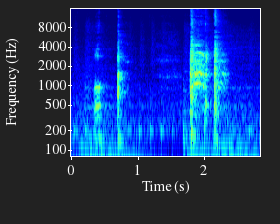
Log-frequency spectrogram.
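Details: Adult man eating cereal from a 34-year-old box gives four short, harsh coughs and splutters in a small room, the third longer and throatier, like choking on dry food.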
